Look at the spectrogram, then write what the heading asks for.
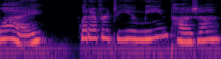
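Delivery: sweet, sugary put-on innocence. A daughter, just woken, answers her father's question: feigned innocence. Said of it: "her voice dripping with innocence".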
